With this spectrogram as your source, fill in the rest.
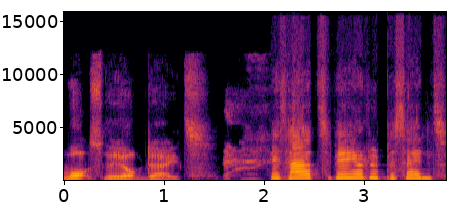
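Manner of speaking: very high, very loud put-on woman's voice. Told to voice both parts, taking the female role: higher-pitched female voice. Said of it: "do the higher pitch female voice".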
